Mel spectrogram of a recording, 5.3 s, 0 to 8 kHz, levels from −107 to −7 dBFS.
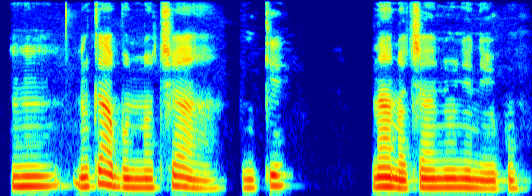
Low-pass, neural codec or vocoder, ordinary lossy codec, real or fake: none; none; none; real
